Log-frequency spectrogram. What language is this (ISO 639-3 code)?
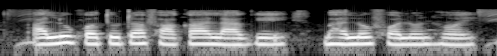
ben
